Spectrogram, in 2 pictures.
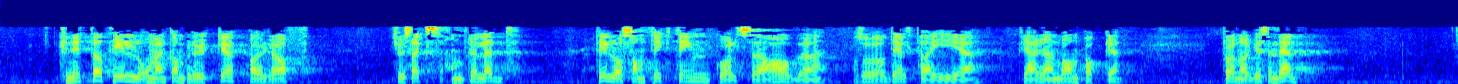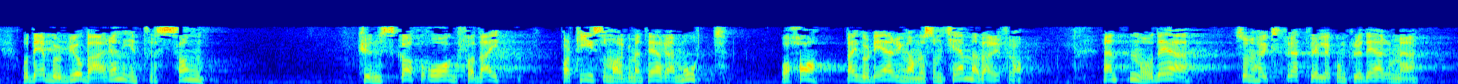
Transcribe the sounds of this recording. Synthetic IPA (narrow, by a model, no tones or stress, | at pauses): kʰnʏt̪ːət̪ʰɪlɔmɛnkʰɑnbɾʉːkəpʰɑɾɑɡɾɑːf | çʉːəsɛksɑnd̪ɾəlɛd̪ | t̪ʰɪlɔsɑmt̪ʰʏkːt̪ʰɪɪnkʰoːəlsəɑʋɑsɔd̪eːlt̪ʰɑːɪ | fjæːɾjæːɳbɑːnəpʰɑkːə | fɔɾnɔɾɡəsɪnd̪eːl | ɔd̪ɛbʉɖəjʊʋæːɾəɛnɪnt̪əɾəsɑŋ | kʰʉnskɑːpɔːɡfɔd̪æɪ | pʰɑʈʰiːsɔmɑɾɡʉmɛnt̪ʰeːɾəɛmuːt̪ | ɔhɑːd̪̥æɪʋʉɖeːɾɪŋɑnəsɔmçeːməd̪æ̰ːɾɪfɾɑ̰ː | ɛnt̪n̩nuːd̪ɛsɔmɦœʏkst̪ɾɛt̪ːʋɪlːəkʊŋklʉd̪eːɾəmɛ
